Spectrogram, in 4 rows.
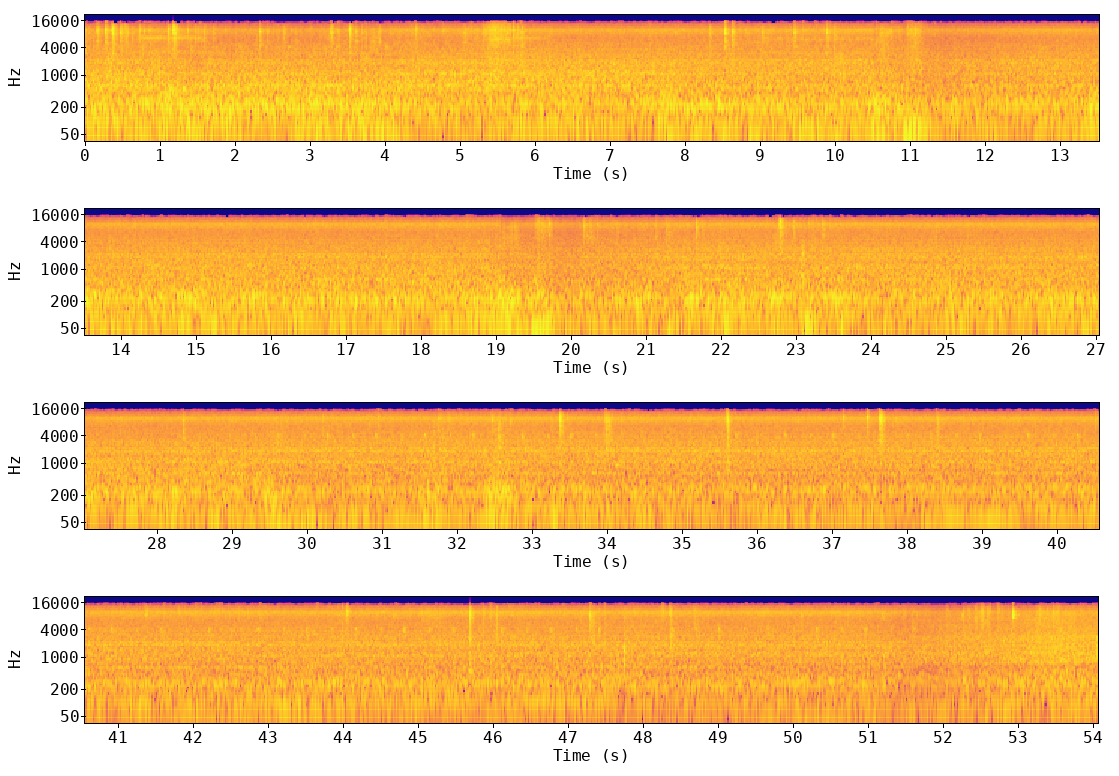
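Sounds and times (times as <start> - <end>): coach engine and road rumble: 0.0 - 54.0.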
